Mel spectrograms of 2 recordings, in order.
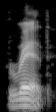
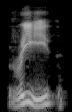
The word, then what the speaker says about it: read: el verbo leer es el verbo read en presente pero se escribe exactamente igual en pasado solo que su pronunciación es red como el color rojo entonces presente read pasado red independientemente de que se escribe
